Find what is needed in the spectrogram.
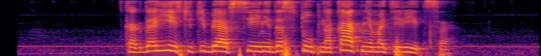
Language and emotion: Russian, angry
